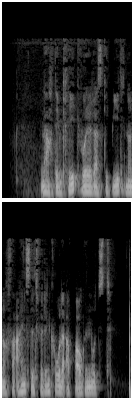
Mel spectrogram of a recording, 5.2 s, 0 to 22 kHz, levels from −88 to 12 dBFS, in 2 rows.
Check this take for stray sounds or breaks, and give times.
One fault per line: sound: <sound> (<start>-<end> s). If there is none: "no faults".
no faults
